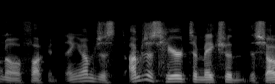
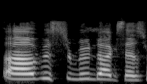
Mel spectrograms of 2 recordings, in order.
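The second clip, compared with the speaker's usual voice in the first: laughing; 13 semitones higher, 8 dB louder than usual. Real, not acted. Laughing while reading chat.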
